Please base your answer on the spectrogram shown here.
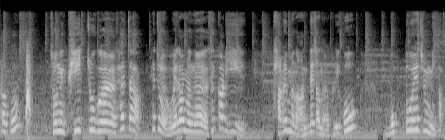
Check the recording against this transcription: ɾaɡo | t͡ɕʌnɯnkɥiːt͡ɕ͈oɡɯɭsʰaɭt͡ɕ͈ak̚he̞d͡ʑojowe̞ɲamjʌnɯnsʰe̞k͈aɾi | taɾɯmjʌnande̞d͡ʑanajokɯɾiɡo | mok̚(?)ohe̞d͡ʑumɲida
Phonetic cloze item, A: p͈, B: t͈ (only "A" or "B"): B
